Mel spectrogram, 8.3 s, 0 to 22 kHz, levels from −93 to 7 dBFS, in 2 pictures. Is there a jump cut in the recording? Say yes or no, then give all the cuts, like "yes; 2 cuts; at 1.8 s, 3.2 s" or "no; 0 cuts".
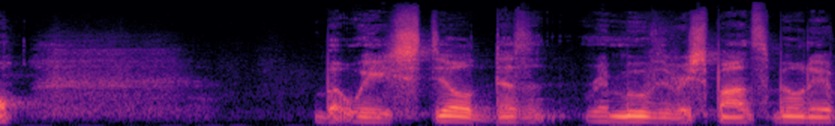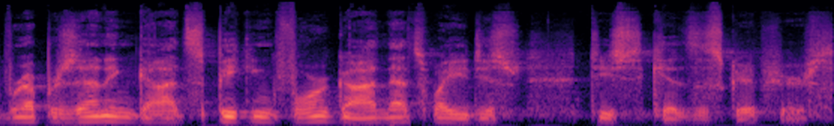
no; 0 cuts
